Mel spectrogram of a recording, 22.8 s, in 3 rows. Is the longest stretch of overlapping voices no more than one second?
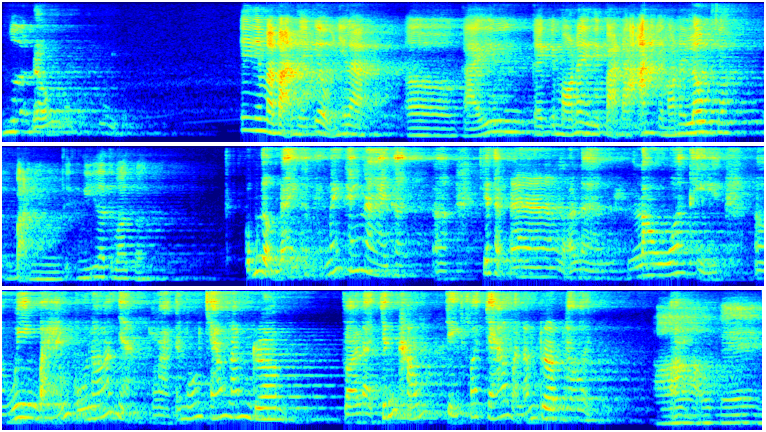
Yes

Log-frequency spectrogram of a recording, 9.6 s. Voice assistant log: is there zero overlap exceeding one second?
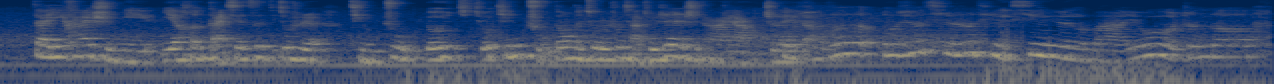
Yes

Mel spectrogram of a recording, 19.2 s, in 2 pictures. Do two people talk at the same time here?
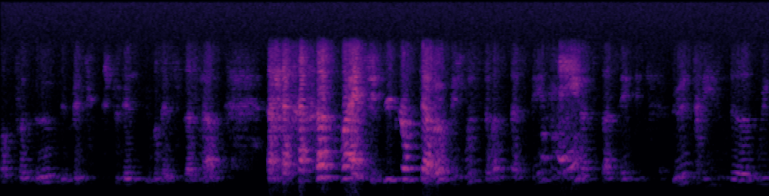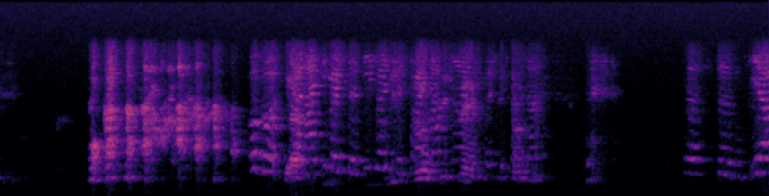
Yes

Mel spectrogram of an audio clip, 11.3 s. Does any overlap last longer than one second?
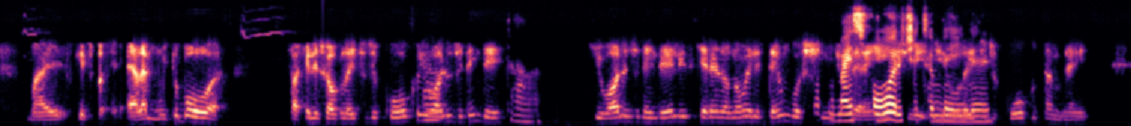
Yes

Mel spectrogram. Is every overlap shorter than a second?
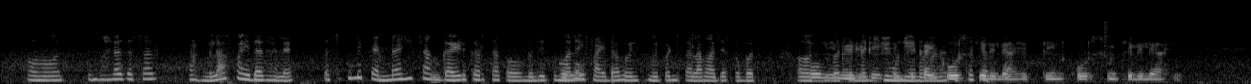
No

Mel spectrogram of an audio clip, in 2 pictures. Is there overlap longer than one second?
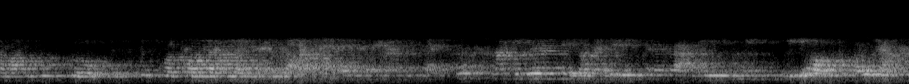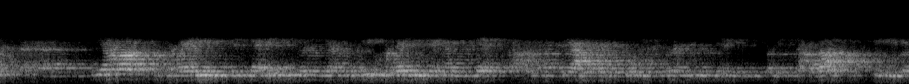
Yes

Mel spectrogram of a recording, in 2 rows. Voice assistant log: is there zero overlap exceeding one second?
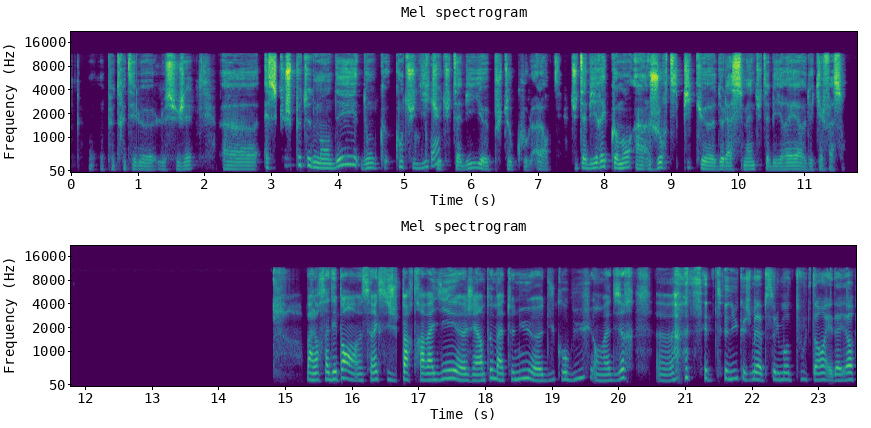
Yes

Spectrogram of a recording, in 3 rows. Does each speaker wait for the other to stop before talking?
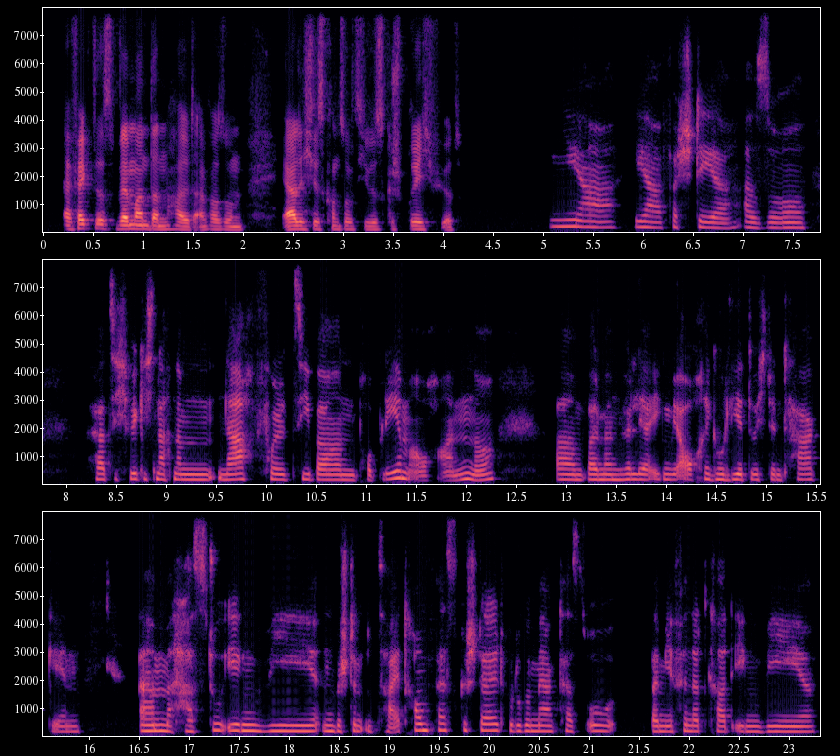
Yes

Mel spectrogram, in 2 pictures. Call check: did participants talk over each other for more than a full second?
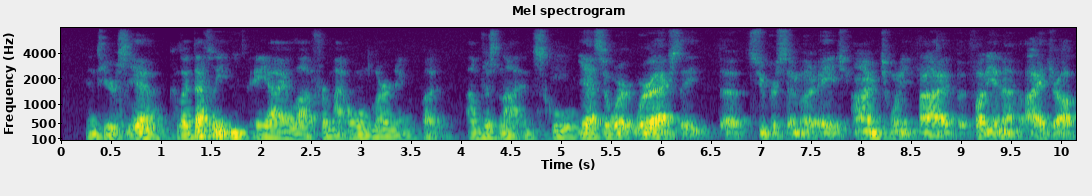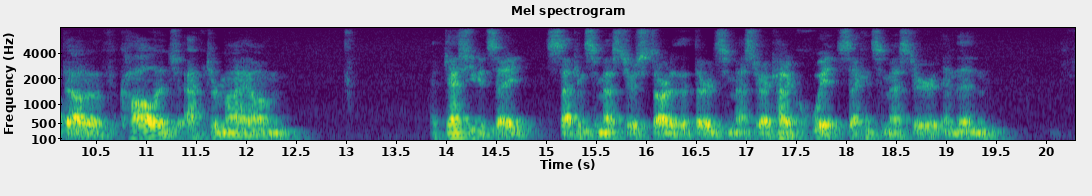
No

